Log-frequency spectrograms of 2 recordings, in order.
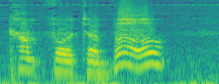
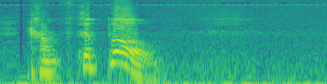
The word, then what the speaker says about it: comfortable: vegetable with number three learners usually say comfortable but native speakers reduce it from four to three and K and say comfortable and number four learner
